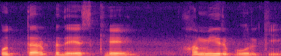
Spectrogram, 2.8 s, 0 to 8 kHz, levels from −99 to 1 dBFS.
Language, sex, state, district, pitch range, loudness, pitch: Hindi, male, Uttar Pradesh, Hamirpur, 115-175 Hz, -21 LUFS, 155 Hz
